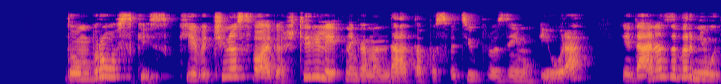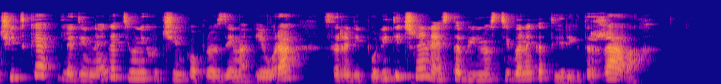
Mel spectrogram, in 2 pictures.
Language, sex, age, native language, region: Slovenian, female, 18-29, Slovenian, Central Slovenia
